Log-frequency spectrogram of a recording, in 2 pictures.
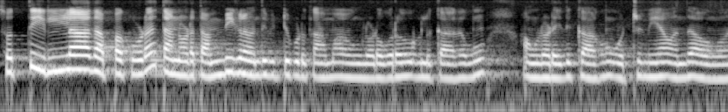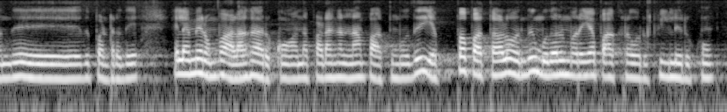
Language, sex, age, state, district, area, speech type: Tamil, female, 30-45, Tamil Nadu, Namakkal, rural, spontaneous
